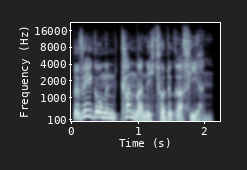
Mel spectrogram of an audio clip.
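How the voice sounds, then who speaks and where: A man's voice: huge pitch swings, a little fast, no echo, studio quality. A man voicing an older male prince who is impatient and pompous, lecturing in a stern tone. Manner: stern, lecturing, booming laugh.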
